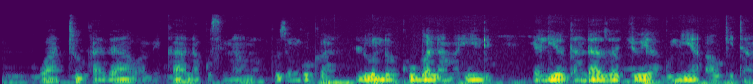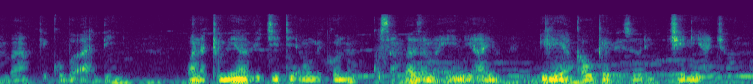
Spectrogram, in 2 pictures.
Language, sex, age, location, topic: Swahili, male, 18-24, Nakuru, agriculture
